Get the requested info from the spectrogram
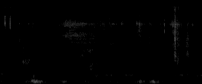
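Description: Faint crackling and rustling of conifer needles, twigs and soil as a large bolete mushroom is pulled up by hand, with a soft scraping rustle about half a second in.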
